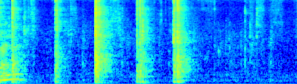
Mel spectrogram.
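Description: Patterned paper, dampened along the line with a water brush, torn off against a plastic tear ruler in four short rips about half a second apart.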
